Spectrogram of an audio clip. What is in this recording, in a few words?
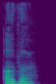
"other", English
